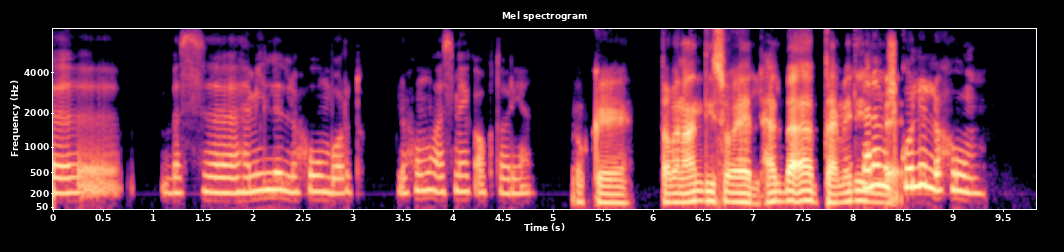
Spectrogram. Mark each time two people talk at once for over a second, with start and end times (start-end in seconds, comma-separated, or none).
none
